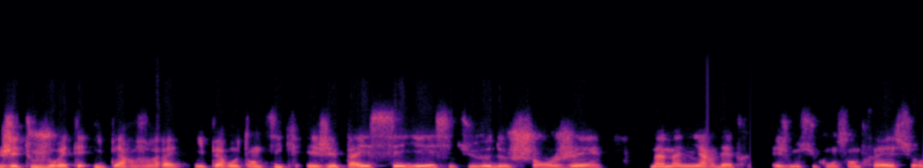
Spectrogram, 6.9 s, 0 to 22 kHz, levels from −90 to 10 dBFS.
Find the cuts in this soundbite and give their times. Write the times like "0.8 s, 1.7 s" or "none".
5.6 s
